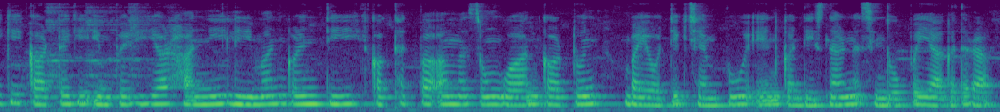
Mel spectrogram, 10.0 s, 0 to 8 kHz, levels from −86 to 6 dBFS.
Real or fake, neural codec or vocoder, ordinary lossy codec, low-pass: real; none; none; 7.2 kHz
